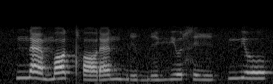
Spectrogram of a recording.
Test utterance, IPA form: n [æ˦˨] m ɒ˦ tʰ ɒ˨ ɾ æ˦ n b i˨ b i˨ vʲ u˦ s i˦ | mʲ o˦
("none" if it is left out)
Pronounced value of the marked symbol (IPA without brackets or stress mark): æ˦˨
